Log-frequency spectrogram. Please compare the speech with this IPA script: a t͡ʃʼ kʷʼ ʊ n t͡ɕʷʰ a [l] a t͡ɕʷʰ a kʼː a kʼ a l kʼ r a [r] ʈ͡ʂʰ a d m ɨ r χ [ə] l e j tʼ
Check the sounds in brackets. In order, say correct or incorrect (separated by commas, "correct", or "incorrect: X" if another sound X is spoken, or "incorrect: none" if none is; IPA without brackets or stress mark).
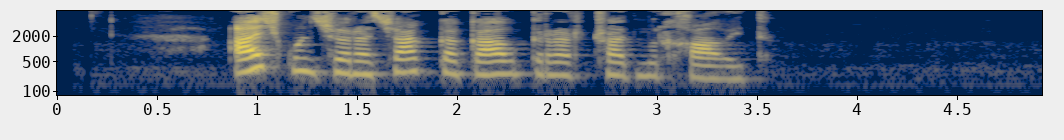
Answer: incorrect: ɾ, correct, incorrect: a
